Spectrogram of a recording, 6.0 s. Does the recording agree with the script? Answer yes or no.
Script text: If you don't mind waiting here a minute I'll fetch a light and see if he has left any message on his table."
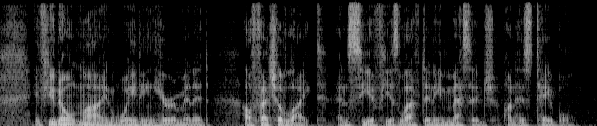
yes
